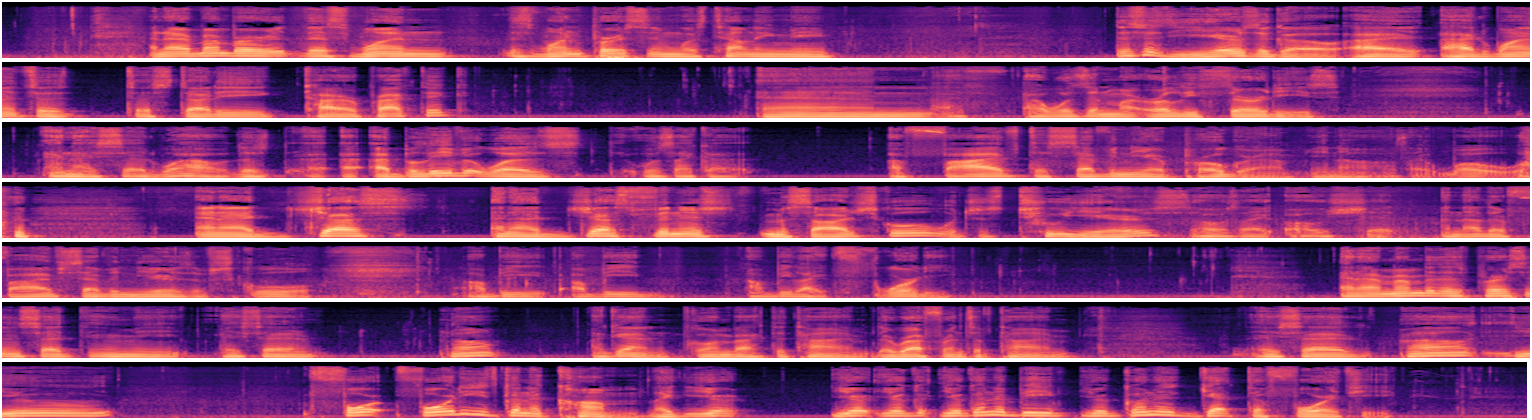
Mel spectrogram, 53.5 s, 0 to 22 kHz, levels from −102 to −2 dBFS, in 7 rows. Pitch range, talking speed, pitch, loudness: 95-110 Hz, 150 wpm, 100 Hz, -25 LUFS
